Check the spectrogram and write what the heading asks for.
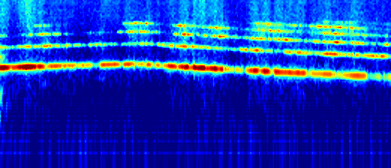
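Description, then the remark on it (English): A police siren wails steadily in the background, its pitch slowly rising then gently falling, moderately quiet, with no voices over it. “And we get a little siren in the background.”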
